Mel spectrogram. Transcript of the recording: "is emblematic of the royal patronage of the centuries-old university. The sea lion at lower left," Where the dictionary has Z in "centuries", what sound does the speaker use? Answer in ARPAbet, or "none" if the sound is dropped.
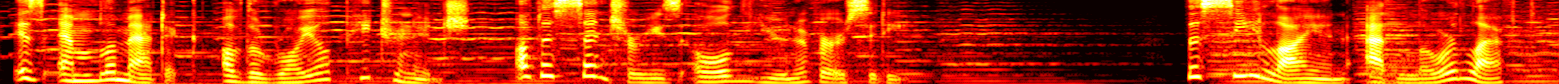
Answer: Z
